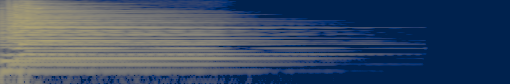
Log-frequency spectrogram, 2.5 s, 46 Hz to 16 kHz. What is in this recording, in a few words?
A sharp Minor Sharp 5th A sharp down Guitar Drop D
